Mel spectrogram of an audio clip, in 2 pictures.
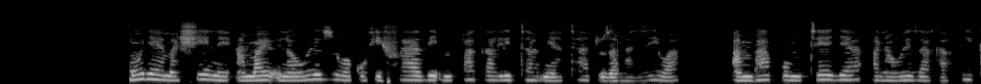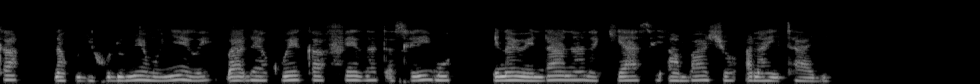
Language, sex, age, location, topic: Swahili, female, 36-49, Dar es Salaam, finance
